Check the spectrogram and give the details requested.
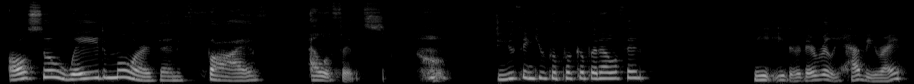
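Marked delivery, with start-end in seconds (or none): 4.2-6.5 surprised gasp. Acted. Mock amazement for kids.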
